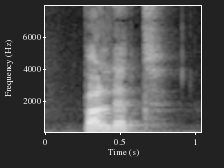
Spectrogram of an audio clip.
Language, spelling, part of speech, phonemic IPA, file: Dutch, palet, noun / verb, /paˈlɛt/, Nl-palet.ogg
- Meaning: palette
